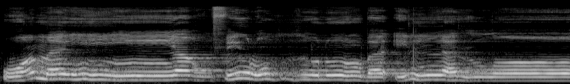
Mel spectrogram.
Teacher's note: नून साकिन के बाद या है हुरूफ़ यूमिन में से, तो इसे इदगाम नाकिस कहते हैं, गुन्ना के साथ पढ़ा जाता है। या गैन को पुर पढ़ना है, कलकला ना होने पर इसका ख्याल रखना है, रॉ को पुर पढ़ना है, और ज़ुनूबा नू में वाव मद्दा है, इल्लल्लाह अल्लाह को पुर पढ़ना है।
